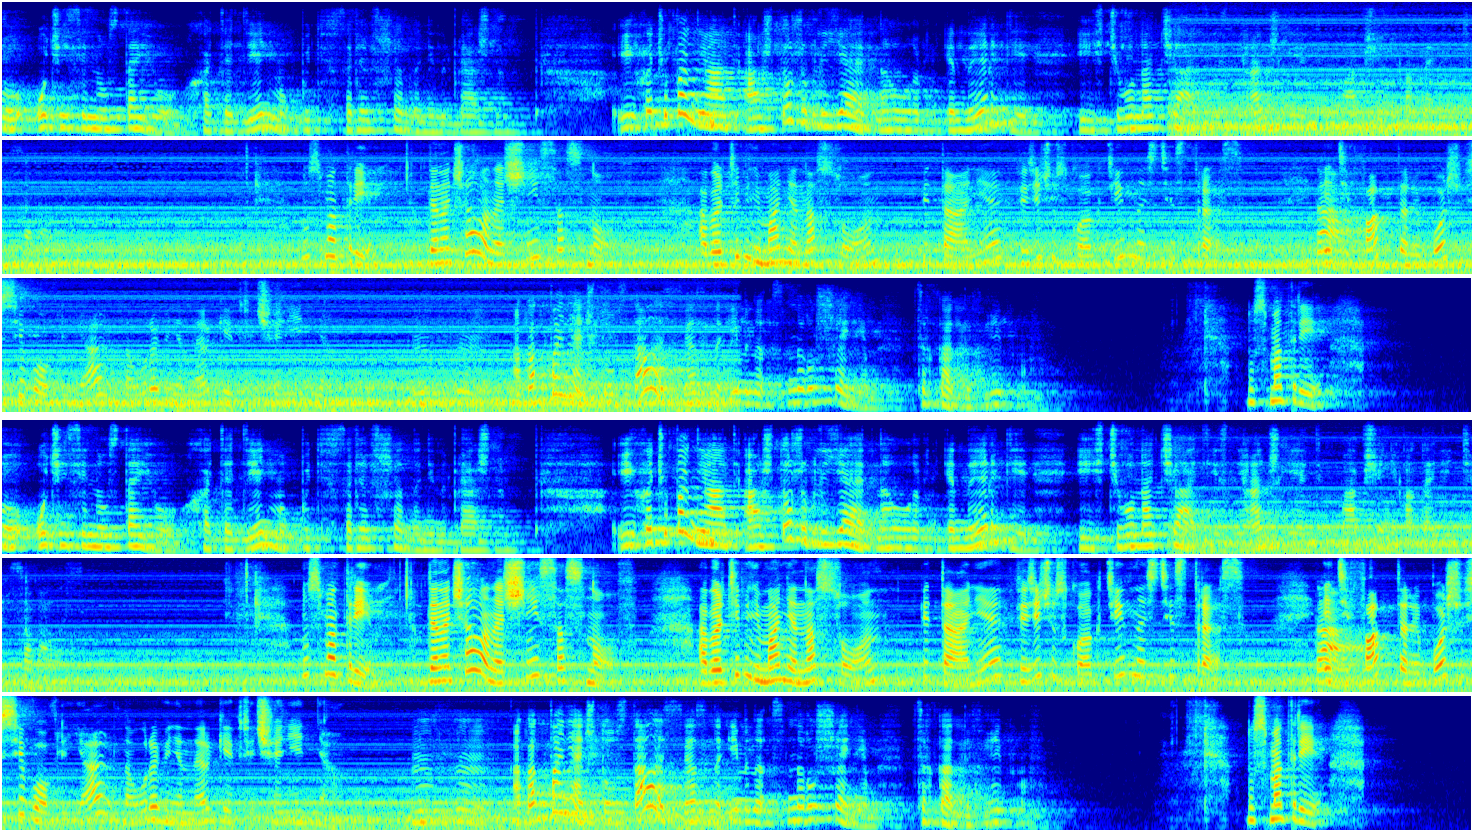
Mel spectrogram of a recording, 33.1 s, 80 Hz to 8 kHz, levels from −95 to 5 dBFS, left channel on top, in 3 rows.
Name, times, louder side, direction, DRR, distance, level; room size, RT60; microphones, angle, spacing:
voice 1, 0.0-11.5 20.9-21.3 25.1-28.6 28.9-29.8, right 2 dB, 25° right, 7 dB, 2.8 m, -32 dB
sound 1, 8.7-27.6, left 3 dB, 85° left, 0.8 m, -35 dB
voice 2, 12.8-17.7 18.1-20.3 20.6-24.6 31.0-32.3, right 5 dB, 55° right, 17 dB, 0.9 m, -28 dB
27.0 x 19.5 x 8.9 m, 0.92 s
head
